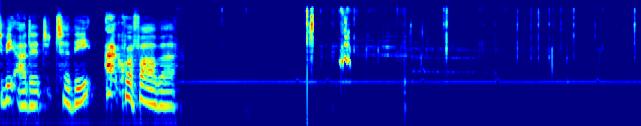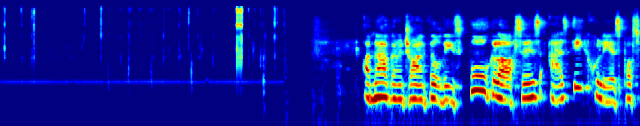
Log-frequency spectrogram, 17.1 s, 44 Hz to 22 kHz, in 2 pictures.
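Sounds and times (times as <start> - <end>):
faint steady hum: 0.0 - 13.6.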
